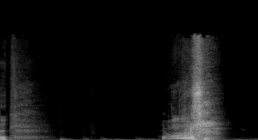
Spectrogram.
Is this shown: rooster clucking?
no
